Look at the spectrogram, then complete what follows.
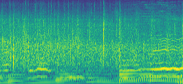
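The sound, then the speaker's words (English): An audience claps for the Lord in a dense, continuous patter while sustained organ-like chords hold and shift underneath; the clapping stays fairly loud throughout, with no one speaking. “Clap for the Lord one more time, Pastor.”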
